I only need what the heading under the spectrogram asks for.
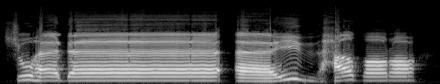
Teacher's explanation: Ah, seperti orang maghribi umpamanya dia baca syuhada aiz hadara hamzah kedua ni tak jelas dia tak baca i dia baca ai · Term: tashil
